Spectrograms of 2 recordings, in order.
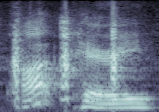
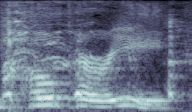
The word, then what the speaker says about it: potpourri: Pot Perry? No, the T is silent. It should be Potpourri.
